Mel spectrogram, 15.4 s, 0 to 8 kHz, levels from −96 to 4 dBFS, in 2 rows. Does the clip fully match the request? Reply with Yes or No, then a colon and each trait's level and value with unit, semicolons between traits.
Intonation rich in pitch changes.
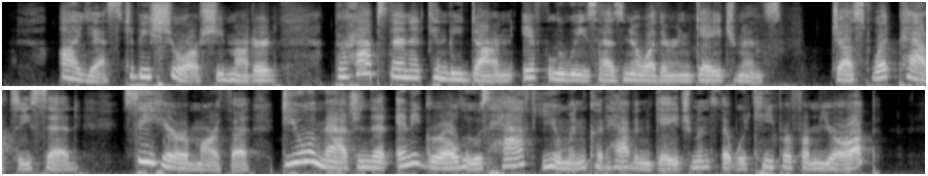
Yes: wide, 6.2 semitones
